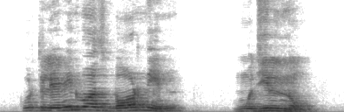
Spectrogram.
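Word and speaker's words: Mogilno: Kurt Lewin was born in मोजिल्नो. इसका spelling MOGLNO, मोजिल्नो पढ़ सकते हैं.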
